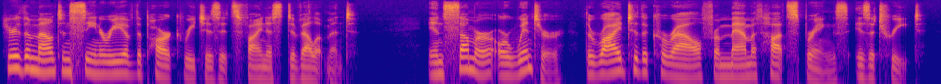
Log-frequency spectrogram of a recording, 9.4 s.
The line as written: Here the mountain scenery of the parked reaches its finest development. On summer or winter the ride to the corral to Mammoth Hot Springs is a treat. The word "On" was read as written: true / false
false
